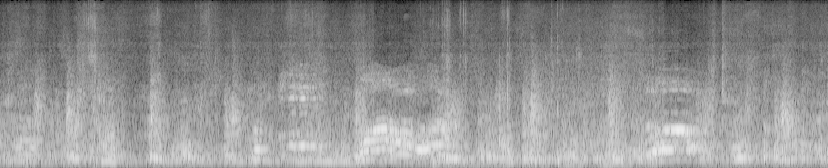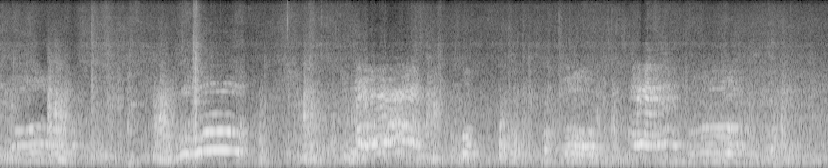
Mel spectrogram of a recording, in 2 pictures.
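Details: A chorus of goats on a village farm holding Damascus and Jamunapari breeds, many short wavering bleats overlapping one after another throughout, mixed with people talking and general barn noise.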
